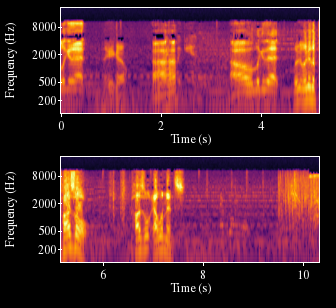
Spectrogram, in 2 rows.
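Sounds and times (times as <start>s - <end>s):
speech: 0.0s - 2.8s, 3.4s - 5.8s, 6.6s - 7.7s
video game soundtrack music: 0.0s - 10.3s
gunshots in a video game: 9.5s - 10.3s.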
